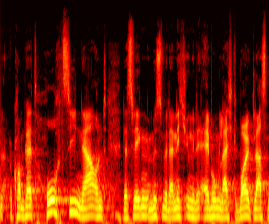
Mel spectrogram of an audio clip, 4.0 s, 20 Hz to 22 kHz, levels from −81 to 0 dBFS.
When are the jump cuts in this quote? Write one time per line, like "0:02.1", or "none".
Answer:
0:02.2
